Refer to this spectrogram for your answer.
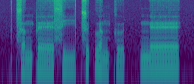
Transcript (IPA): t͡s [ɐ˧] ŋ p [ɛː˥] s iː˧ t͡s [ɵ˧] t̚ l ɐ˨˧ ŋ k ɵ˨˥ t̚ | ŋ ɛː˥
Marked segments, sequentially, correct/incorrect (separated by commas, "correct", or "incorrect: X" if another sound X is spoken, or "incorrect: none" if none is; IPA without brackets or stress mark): incorrect: ɐ˨˧, incorrect: ɛː˨, incorrect: ɵ˥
